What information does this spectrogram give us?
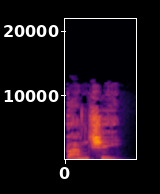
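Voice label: "banshee", British English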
